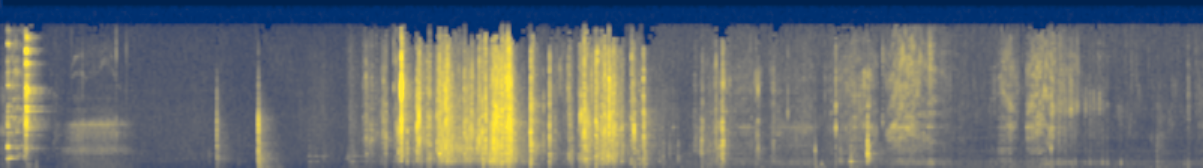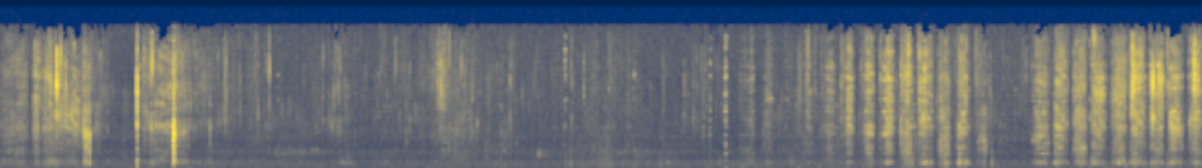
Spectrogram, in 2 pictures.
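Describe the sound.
A sharp knife cuts quail fillets, giving many rasping, sawing strokes against the cutting surface. The strokes are quiet and irregular, with a denser burst of scraping early on.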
